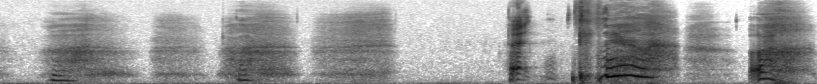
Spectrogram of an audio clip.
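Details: Morning sneezing fit on waking: a run of short sharp sneezes, then a louder voiced sneeze and gasps.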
